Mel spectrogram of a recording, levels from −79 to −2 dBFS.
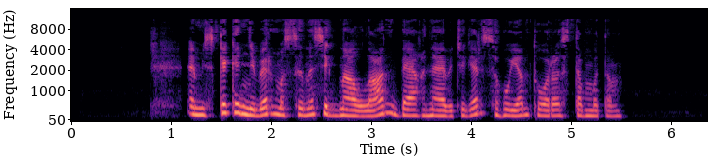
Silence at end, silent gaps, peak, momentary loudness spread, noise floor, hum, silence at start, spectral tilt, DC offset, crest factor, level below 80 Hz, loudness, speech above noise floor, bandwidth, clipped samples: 0.85 s; none; -6 dBFS; 12 LU; -72 dBFS; none; 0.8 s; -5 dB/octave; under 0.1%; 20 dB; -72 dBFS; -24 LUFS; 48 dB; 11.5 kHz; under 0.1%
